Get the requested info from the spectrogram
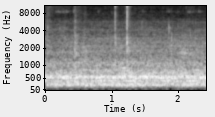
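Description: Steady even noise of a running home still (4-inch column on a 48-litre boiler), with two short clicks, about a second in and near the end, as mobile phone keys are pressed to stop a stopwatch timing the spirit flow.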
